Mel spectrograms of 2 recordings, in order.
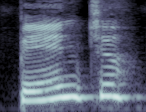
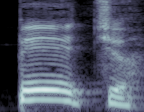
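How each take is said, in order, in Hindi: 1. स्वर अनुनासिकीकरण के साथ बोला जाता है। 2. स्वर बिना अनुनासिकीकरण के बोला जाता है। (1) "भोजपुरी में कहेंगे" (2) "हिंदी में कहते हैं"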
